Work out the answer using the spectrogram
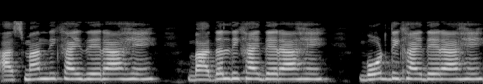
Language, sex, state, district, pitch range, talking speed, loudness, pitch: Hindi, female, Chhattisgarh, Bilaspur, 245-255 Hz, 185 wpm, -15 LUFS, 245 Hz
